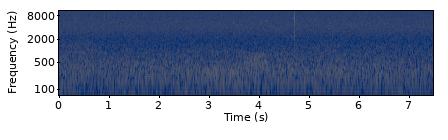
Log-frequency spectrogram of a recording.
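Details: Steady broadband rushing like wind or surf fills the recording, with one brief faint click and no animal calls.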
